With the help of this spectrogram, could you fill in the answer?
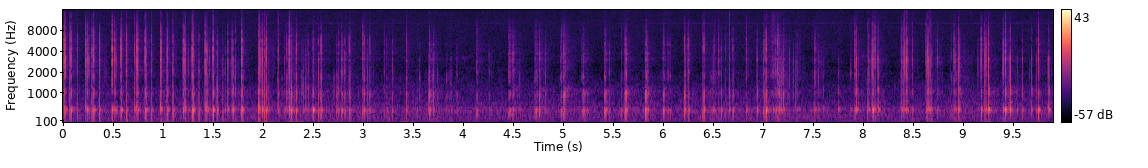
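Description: Long nails tap and scratch a small, hollow, empty clear plastic container held close to the camera. The result is a rapid, uneven run of dry clicks and taps, each ringing a hollow plastic note around 440 Hz, with bright scratchy crackle between them. Every tap dies away almost instantly.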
